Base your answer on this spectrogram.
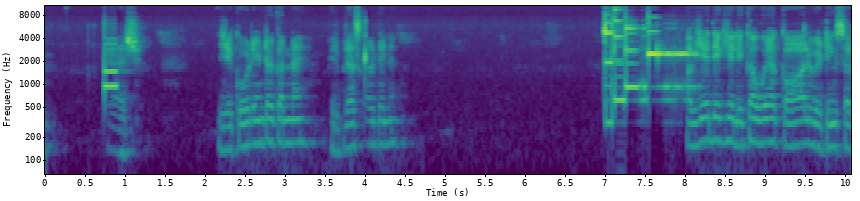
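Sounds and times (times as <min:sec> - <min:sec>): phone keypad tone: 0:07.0 - 0:08.2.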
